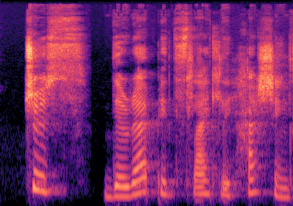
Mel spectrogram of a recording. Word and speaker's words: tschüss: They're all talking quickly and excitedly, creating a sound that's similar to ch, ch, ch, tschüss.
